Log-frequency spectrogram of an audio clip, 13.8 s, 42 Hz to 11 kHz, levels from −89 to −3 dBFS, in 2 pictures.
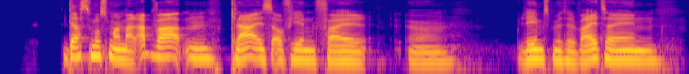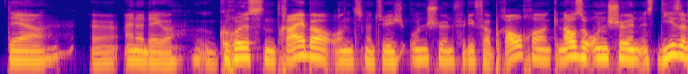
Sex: male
